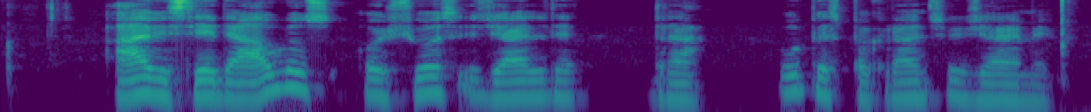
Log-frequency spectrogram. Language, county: Lithuanian, Kaunas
